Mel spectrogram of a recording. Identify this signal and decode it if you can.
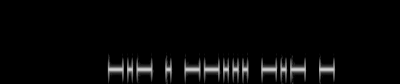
Morse code, heard as a keyed tone, about 25 wpm, 700 Hz. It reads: KE7KT
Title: USA Call Signs - 5 Characters - Repeated 3x - 25wpm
